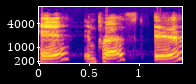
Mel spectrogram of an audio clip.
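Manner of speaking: play-acted cheeky, smirky, prodding tone. Describing his cheekiest smile: imitating a smirky cheeky tone.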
